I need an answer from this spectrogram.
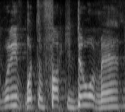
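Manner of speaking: high, startled what-are-you-doing; mock baffled challenge; retold surprise at the buffing; incredulous question. Narrator confronting buffing sergeant.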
